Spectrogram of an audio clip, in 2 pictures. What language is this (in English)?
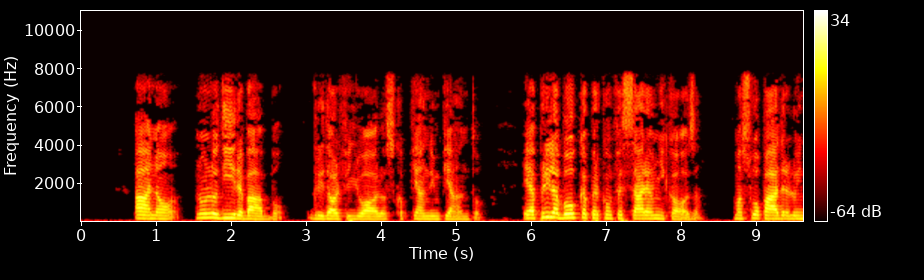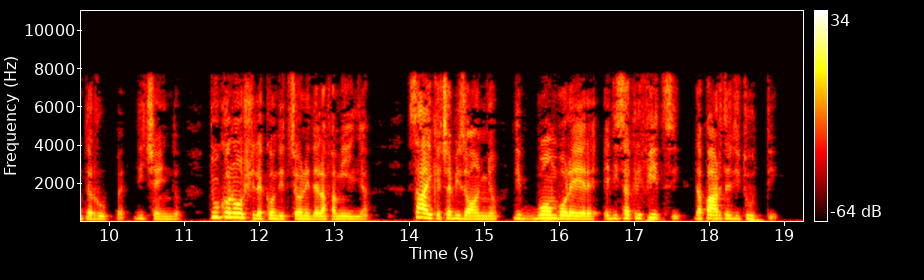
Italian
